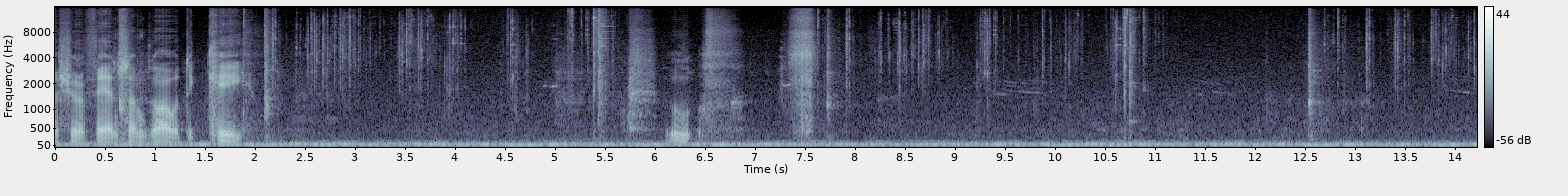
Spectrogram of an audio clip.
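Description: A lockpick snaps with a sharp metallic click.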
